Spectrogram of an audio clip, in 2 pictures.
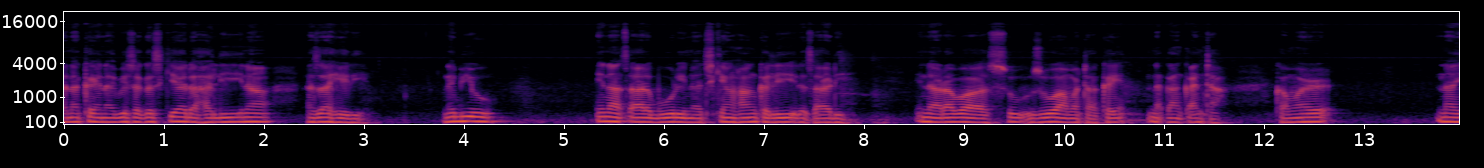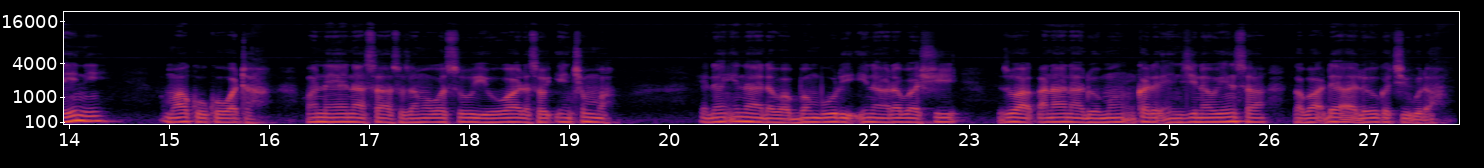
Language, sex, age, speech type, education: Hausa, male, 60+, spontaneous, tertiary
